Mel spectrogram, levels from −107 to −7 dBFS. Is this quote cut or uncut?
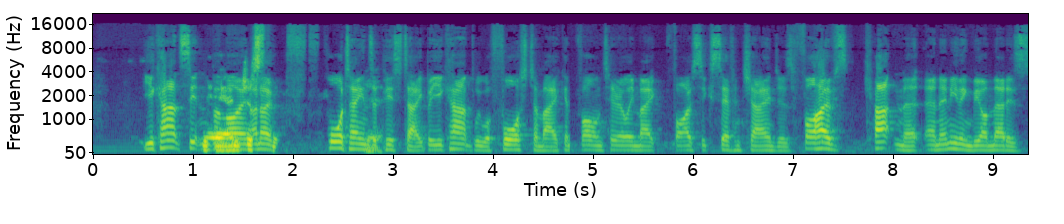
cut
